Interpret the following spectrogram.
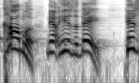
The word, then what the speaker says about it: Kamala: about the fact that you're mispronouncing kablo Harris's name you're calling her camela right instead of kamla now here's the thing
